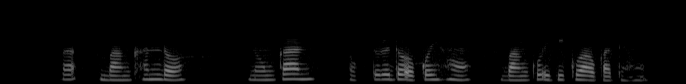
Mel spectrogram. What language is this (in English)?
Santali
